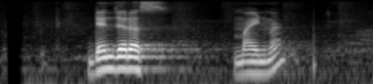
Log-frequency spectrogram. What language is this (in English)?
Nepali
